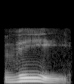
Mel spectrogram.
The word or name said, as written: vee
